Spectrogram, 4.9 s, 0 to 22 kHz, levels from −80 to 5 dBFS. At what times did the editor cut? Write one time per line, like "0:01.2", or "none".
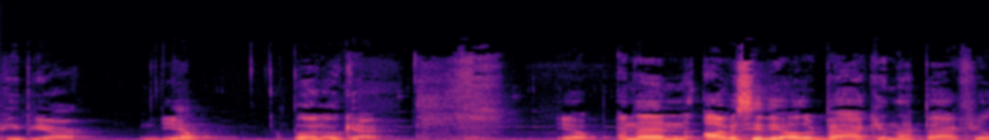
none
